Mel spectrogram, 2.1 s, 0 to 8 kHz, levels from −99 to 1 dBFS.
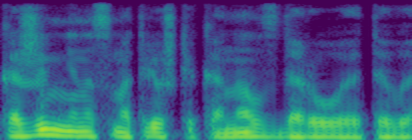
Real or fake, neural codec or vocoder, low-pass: real; none; 7.2 kHz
